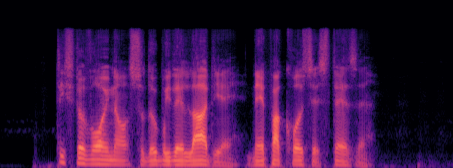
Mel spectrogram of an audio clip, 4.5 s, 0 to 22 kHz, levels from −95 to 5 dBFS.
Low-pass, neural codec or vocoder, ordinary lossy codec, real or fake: 10.8 kHz; codec, 16 kHz in and 24 kHz out, 0.6 kbps, FocalCodec, streaming, 2048 codes; none; fake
